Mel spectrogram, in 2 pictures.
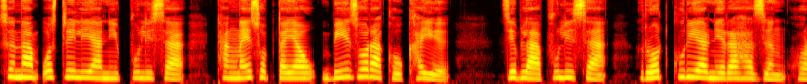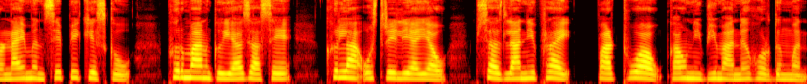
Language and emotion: Bodo, neutral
